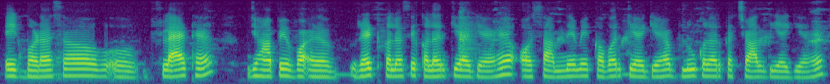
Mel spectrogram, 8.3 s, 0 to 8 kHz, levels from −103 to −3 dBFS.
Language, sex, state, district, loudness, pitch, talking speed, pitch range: Hindi, female, Jharkhand, Jamtara, -18 LUFS, 185 Hz, 200 wpm, 180-200 Hz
